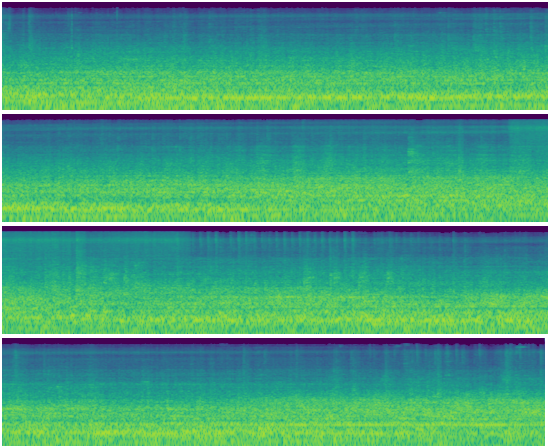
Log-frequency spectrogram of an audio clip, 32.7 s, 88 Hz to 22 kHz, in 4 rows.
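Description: Inside a Czech Railways class 814.2 RegioNova two-car diesel railcar under way: the steady drone of the diesel engine and running gear, with wheels clicking over rail joints through the middle stretch. A high hiss comes in for a few seconds around the middle.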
